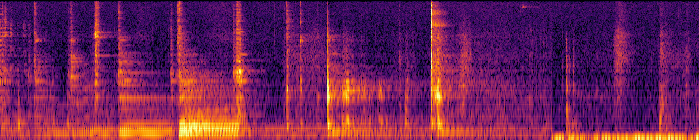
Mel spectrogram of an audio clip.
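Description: Acoustic guitar freshly strung with D'Addario Phosphor Bronze XT strings, its strings plucked singly while being tuned: the pitch of a ringing string slides upward twice as its tuning peg is turned, with a few sharp clicks after. Near the end, rumbling and bumping handling noise takes over.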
